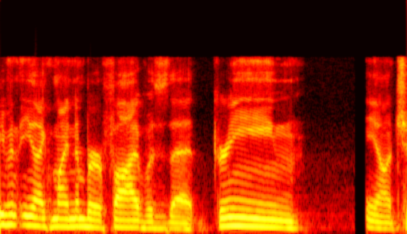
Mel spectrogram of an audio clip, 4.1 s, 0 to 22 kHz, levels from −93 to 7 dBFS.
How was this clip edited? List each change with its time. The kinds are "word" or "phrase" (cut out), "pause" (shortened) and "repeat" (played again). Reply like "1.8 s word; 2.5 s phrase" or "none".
2.1 s pause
